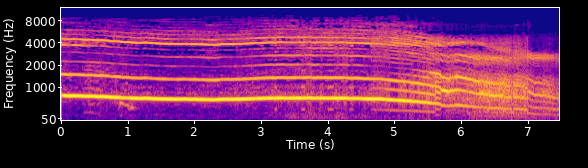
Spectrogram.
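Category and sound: signal or alarm, siren sound effect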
